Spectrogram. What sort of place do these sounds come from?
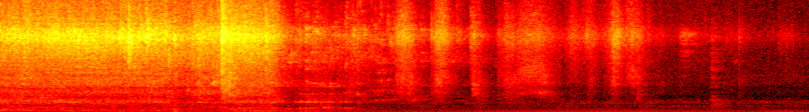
restroom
